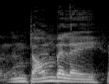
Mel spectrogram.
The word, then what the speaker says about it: Ndombele: Oh yeah, Ndombele. That's how they say it.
